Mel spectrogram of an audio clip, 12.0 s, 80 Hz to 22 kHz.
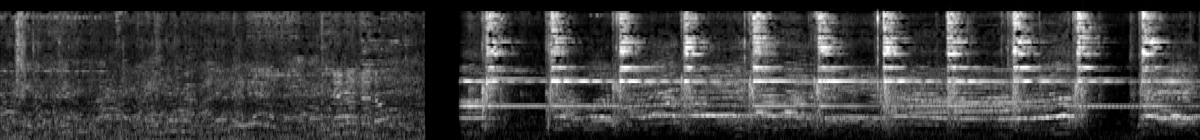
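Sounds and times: temple bell ringing: 4.6s - 12.0s
voices singing: 4.8s - 12.0s.

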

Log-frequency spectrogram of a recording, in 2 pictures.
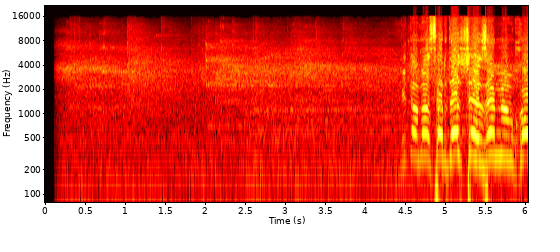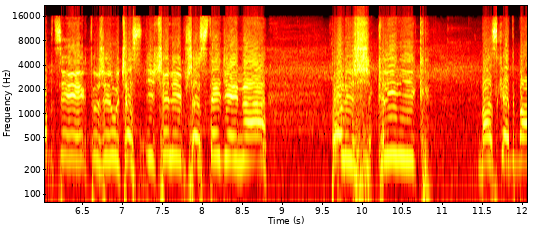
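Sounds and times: large hall background noise: 0.1s - 12.0s
basketballs bouncing on court: 0.2s - 5.0s, 10.1s - 11.8s.

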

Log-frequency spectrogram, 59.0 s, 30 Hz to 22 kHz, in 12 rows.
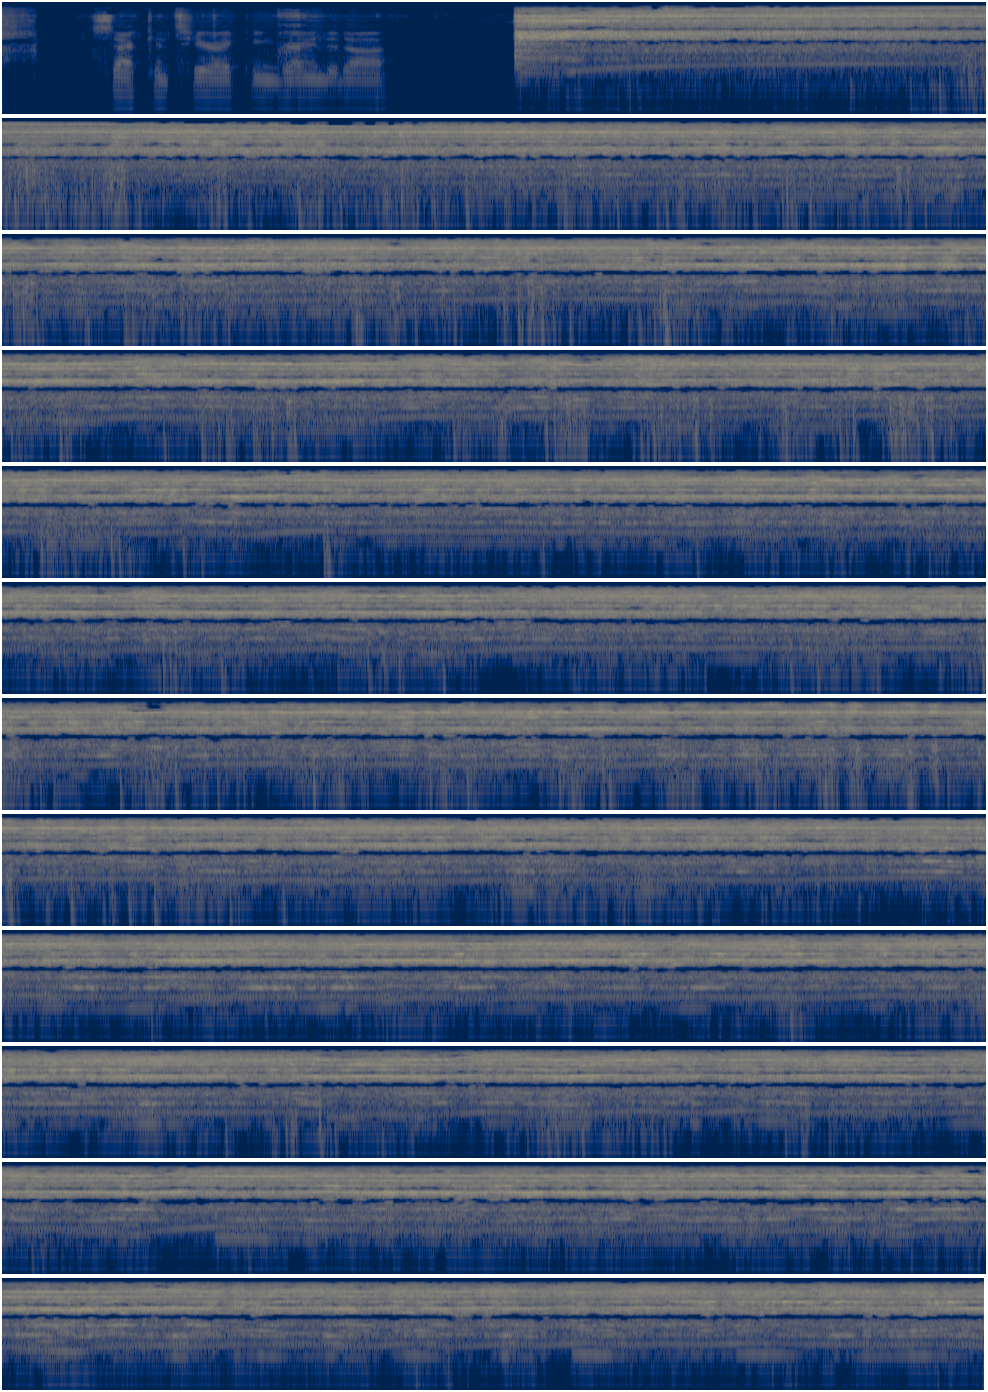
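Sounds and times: angle grinder grinding wood: 2.6s - 59.0s.

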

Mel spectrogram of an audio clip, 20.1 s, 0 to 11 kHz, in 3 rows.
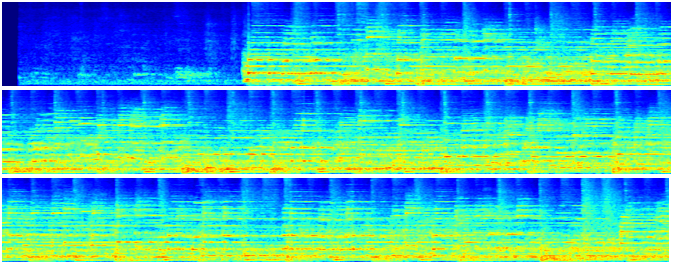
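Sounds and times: bass pan notes: 2.4s - 20.0s
drum kit beat: 2.4s - 20.0s
steel pans playing runs: 2.5s - 20.0s.

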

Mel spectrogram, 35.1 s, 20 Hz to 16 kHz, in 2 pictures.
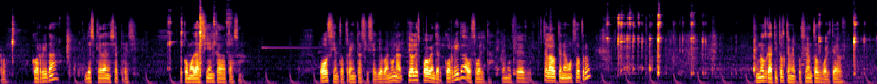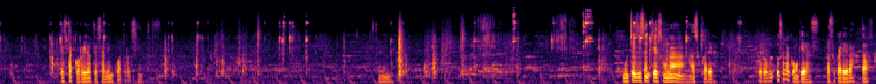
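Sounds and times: ceramic mugs clinking: 3.3s - 6.2s, 12.0s - 34.3s.

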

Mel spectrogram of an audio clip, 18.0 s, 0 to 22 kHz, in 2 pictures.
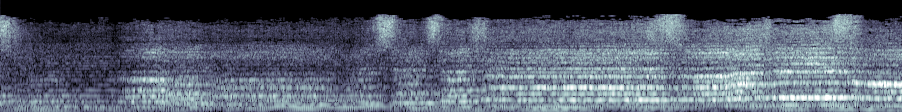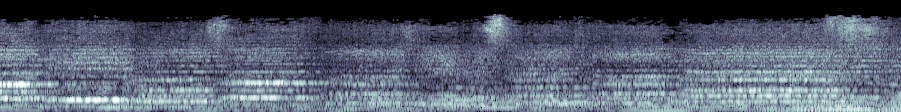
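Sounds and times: choir singing held notes: 0.0s - 18.0s.

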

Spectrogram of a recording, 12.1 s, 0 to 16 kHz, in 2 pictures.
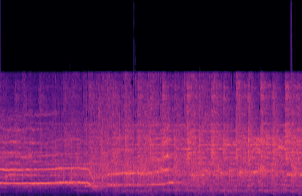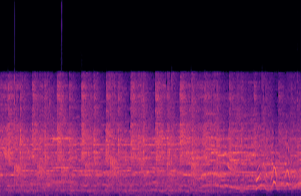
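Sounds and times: busy musical accompaniment: 1.0s - 12.0s.

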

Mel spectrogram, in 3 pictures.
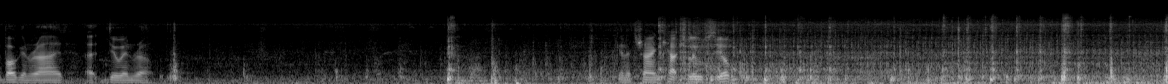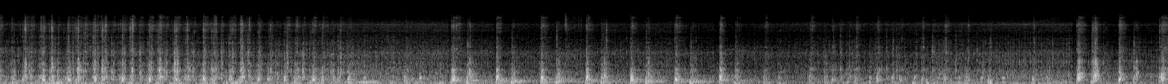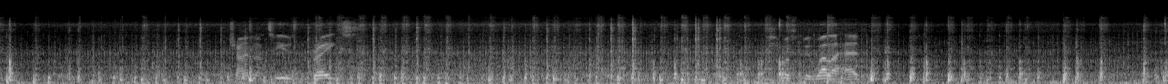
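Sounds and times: sled knocks and rattles: 0.0s - 35.0s
toboggan sled rushing rumble: 3.0s - 35.0s.

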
